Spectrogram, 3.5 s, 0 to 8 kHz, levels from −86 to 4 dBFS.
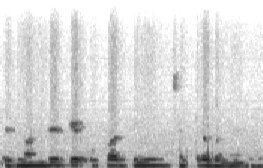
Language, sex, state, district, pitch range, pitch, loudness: Hindi, male, Haryana, Charkhi Dadri, 135-145 Hz, 140 Hz, -15 LUFS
